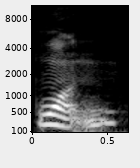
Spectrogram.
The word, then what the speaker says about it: won: It's won. Exactly like that.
